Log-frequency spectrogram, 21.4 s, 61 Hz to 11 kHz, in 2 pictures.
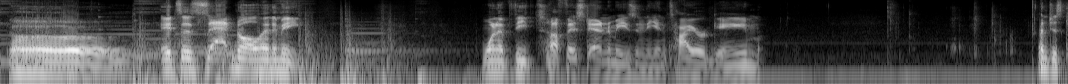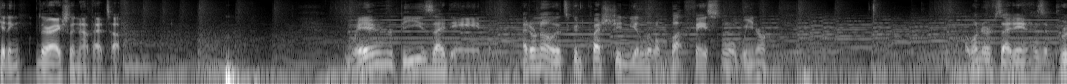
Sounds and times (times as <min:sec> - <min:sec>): Music: 0:00.0 - 0:04.7, 0:11.3 - 0:21.3
Speech: 0:01.6 - 0:03.0, 0:04.8 - 0:07.6, 0:10.3 - 0:11.9, 0:14.2 - 0:18.4, 0:20.3 - 0:21.3.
